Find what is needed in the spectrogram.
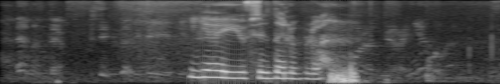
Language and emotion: Russian, sad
